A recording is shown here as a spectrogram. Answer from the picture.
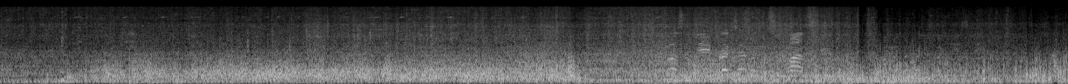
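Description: Engine and road noise of an open-sided, canopied passenger vehicle heard from the passenger seat while it drives along a concrete road. The noise is steady and eases a little after about six seconds.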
